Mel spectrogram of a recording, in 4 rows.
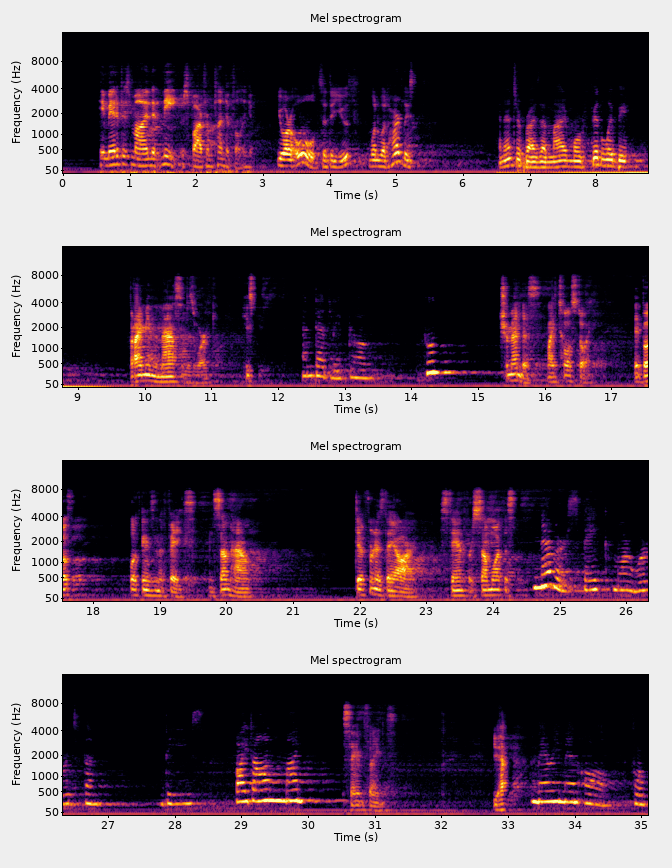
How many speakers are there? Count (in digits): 5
